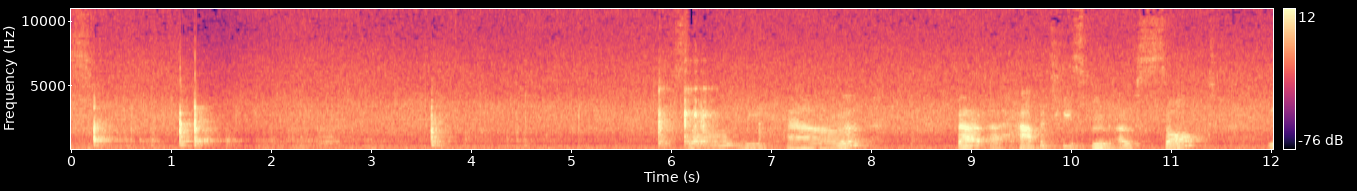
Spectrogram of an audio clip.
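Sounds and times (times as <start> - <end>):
sweet potatoes sizzling in oil: 0.0 - 12.0
wooden spoon knocking pan: 0.2 - 1.7, 3.6 - 4.1.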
